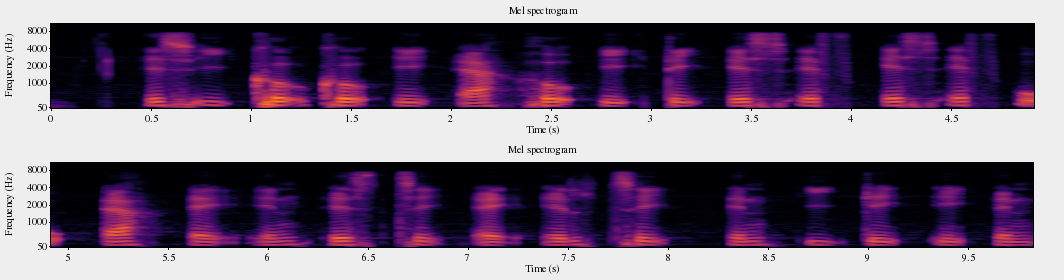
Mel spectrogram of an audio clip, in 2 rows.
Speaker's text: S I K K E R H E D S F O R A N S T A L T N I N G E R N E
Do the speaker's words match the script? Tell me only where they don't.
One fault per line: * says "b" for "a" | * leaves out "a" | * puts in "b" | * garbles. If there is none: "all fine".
* puts in "S F"
* leaves out "N"
* leaves out "R"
